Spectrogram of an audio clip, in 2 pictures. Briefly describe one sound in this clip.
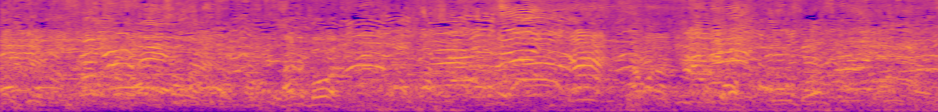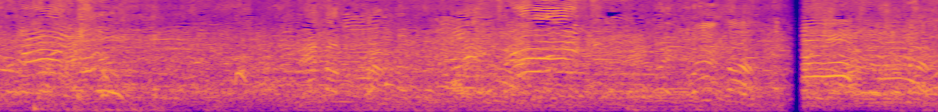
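Several men talk close by over a murmuring crowd.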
